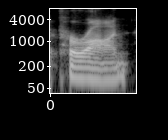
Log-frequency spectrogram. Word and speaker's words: Perron: So I kind of anglicized it back to Perron just for simplicity.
